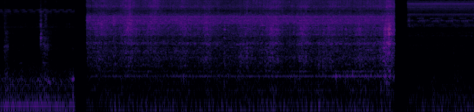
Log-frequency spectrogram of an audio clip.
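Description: A wood fire crackles and hisses.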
